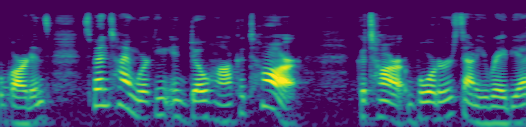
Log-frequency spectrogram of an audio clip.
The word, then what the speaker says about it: Doha: So Gina, you were the hospitality events coordinator at the, let me see if I'm pronouncing this correctly, Doha, right, Tribeca Film Festival.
